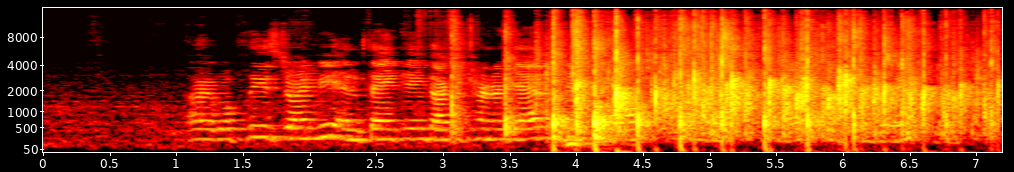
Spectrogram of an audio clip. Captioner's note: audience applauds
